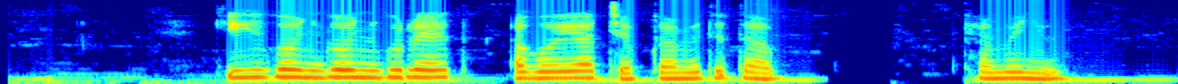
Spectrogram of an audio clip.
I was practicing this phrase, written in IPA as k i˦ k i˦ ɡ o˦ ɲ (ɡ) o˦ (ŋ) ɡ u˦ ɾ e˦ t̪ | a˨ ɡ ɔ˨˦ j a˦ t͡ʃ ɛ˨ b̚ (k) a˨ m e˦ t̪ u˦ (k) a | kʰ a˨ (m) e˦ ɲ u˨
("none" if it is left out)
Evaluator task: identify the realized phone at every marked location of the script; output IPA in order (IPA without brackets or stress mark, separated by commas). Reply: ɡ, ɲ, k, t, m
